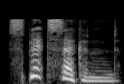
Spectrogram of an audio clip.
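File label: "split second", British English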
